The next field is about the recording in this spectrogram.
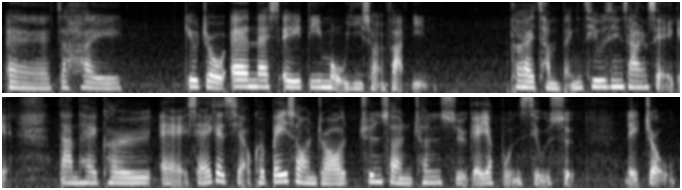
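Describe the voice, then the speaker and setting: A woman's voice: fairly low pitch, unhurried, slight background noise. A young adult woman with a Hong Kong accent chats casually and reflectively as an interview guest, mixing in English words. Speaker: interview guest, theatre actor.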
